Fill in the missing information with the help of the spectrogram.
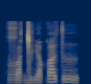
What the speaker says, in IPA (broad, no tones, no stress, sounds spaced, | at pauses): ʁʷ ɑ ɡ͡ǀ yː qʷ ɯ t ɯ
